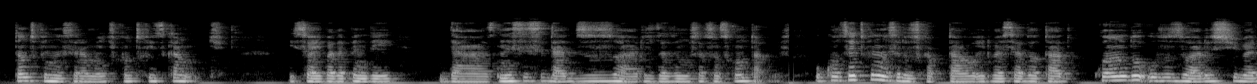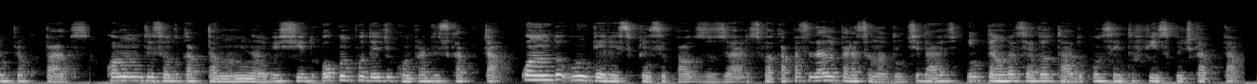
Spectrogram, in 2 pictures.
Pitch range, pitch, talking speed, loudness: 130-155 Hz, 145 Hz, 155 wpm, -22 LUFS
